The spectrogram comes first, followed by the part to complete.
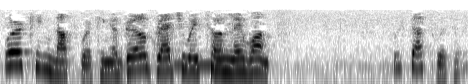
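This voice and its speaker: A woman's voice: mid-range voice, lively intonation, measured pace, natural voice. An actress voicing a fretful, thrifty old mother who grumbles, in a hissy, tinny 1940s radio drama. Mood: grumbling. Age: older. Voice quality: grumbling, fussing over money.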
